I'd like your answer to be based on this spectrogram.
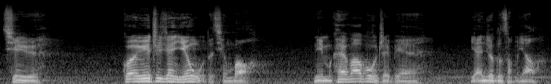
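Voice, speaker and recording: A man's voice: low-pitched, very animated, fairly quick, slight background noise. A man playing a stern, scheming middle-aged club manager in a Mandarin audio drama, commanding and interrogating. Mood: probing.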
